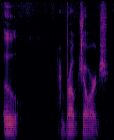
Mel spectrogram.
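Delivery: normal talking voice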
